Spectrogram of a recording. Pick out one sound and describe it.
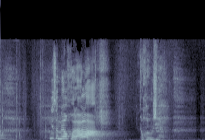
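A young man speaks with surprise nearby.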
